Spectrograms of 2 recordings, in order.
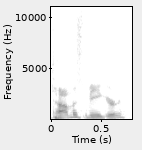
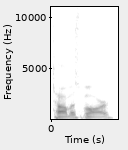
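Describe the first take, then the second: First: The surname has the outsider's pronunciation. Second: The surname has the local Montana pronunciation. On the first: The speaker is not from Montana. The speaker calls it wrong. "It's not Thomas Meagher" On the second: The speaker is from Montana. The speaker calls it right. "it's Thomas Marr"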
